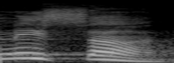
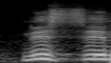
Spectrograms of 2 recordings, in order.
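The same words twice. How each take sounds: First: It is said the American way. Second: It is said the British way. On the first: "instead of" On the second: "You say"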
